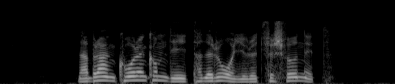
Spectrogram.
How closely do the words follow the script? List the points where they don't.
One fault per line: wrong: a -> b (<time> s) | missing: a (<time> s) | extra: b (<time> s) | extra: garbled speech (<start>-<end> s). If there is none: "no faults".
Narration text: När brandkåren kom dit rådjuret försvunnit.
extra: hade (2.0 s)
